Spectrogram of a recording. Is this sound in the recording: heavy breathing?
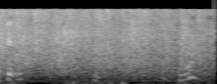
no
